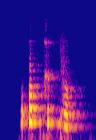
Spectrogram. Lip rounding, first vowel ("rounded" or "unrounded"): rounded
